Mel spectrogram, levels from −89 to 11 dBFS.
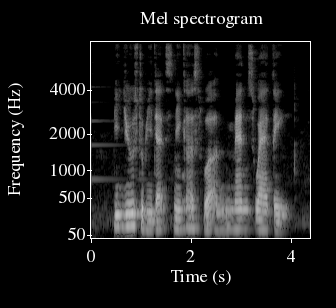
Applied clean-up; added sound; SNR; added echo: classical method log-MMSE.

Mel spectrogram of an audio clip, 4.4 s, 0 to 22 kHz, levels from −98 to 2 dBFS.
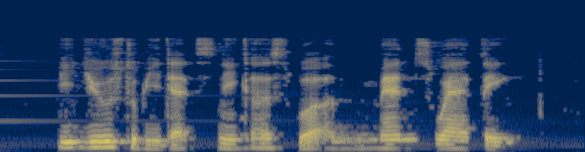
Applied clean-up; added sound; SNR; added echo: classical method spectral subtraction.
